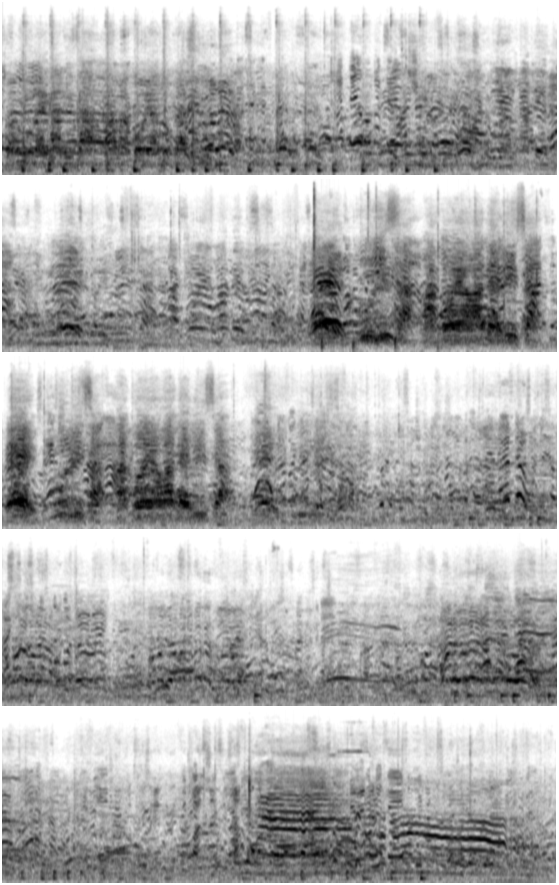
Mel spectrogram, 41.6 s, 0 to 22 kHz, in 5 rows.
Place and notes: Salvador, Bahia, Brazil - Marijuana March
A peaceful legalise marijuana march in Salvador, Brazil
1 June, 16:20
